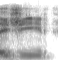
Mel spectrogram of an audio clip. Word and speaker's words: Egide: It's spelled Egide. We've heard all sorts of hacks on this name, so throw it at us. We'll know what you're talking about, but it's called Agide, and it is a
